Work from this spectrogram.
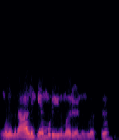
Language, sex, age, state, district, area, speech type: Tamil, male, 18-30, Tamil Nadu, Vellore, rural, conversation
